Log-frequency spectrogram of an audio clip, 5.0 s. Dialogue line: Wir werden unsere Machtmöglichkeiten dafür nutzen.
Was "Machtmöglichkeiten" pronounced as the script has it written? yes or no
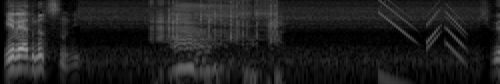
no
